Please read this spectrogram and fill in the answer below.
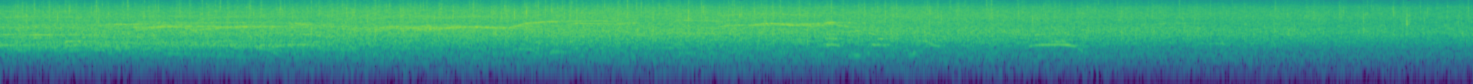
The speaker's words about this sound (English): And I know we have many veterans in the audience today, and we want to give them a big, big, beautiful round of applause.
